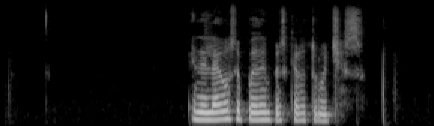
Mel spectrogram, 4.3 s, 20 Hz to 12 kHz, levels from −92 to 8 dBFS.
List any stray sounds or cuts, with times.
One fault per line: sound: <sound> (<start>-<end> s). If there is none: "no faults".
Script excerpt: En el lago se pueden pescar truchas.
no faults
